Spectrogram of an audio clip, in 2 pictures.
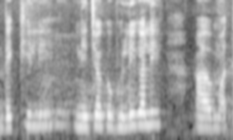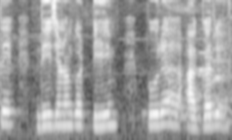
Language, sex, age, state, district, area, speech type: Odia, female, 18-30, Odisha, Jajpur, rural, spontaneous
